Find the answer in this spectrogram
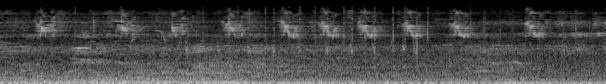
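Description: A bird chirping over and over, about two or three short high chirps a second, above the steady low rumble of city traffic around a feeding flock of feral pigeons.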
